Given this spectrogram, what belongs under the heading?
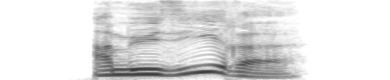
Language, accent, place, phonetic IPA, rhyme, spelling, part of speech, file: German, Germany, Berlin, [amyˈziːʁə], -iːʁə, amüsiere, verb, De-amüsiere.ogg
- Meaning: inflection of amüsieren: 1. first-person singular present 2. singular imperative 3. first/third-person singular subjunctive I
